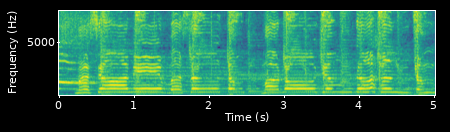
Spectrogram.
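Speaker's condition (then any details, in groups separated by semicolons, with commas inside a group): No condition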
